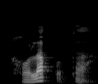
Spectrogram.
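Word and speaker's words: خلقت: Syafawi selanjutnya pada lafal khalaqota hukum bacaan yang berlaku adalah Qolqolah Sugro alasannya adalah huruf qaf sukun terletak di tengah-tengah kalimat cara membacanya yaitu dibaca memantul kecil kholak peta kholak kota contoh tajwid yang selanjutnya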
